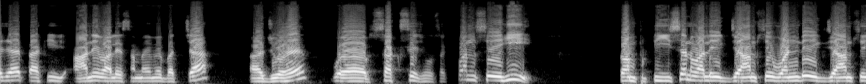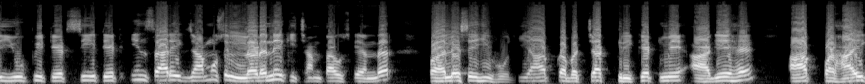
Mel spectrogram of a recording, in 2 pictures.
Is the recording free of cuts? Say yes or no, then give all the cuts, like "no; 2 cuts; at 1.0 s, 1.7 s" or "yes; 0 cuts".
no; 2 cuts; at 4.4 s, 14.1 s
